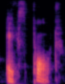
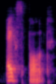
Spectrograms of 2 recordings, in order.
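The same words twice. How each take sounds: First: It has the stress pattern of the verb. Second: It has the stress pattern of the noun. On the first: The word is a verb. "the verb is export" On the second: The word is a noun. "the noun is export"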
